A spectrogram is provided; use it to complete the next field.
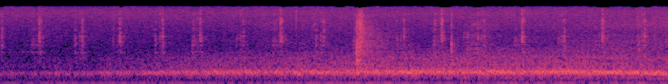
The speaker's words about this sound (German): Ich stellte den Wecker auf eine Kabelrolle.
